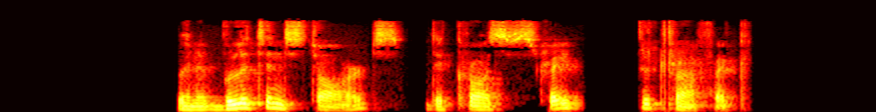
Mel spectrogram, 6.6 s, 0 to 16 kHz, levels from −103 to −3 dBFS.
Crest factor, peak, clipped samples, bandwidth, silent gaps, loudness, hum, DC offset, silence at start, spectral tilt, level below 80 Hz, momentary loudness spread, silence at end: 22 dB; -2 dBFS; under 0.1%; 8.2 kHz; 3.09-3.19 s, 4.40-4.78 s; -22 LUFS; none; under 0.1%; 1.35 s; -5.5 dB/octave; -54 dBFS; 15 LU; 1.1 s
